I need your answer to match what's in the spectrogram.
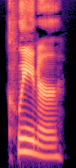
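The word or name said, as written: cleaner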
